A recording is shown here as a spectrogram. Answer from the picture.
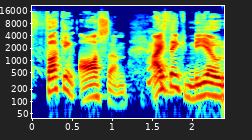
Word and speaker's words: Nioh: I haven't even heard of Neo. It's spelled Nioh.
